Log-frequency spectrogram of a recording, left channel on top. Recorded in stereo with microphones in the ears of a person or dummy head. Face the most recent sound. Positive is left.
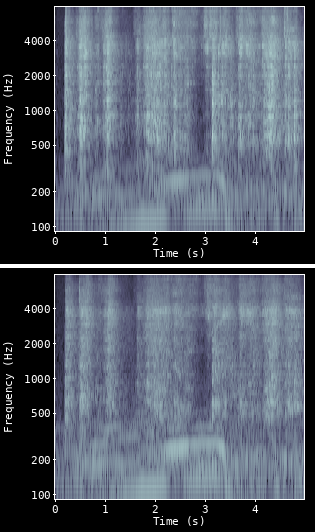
turn(degrees=60)  # may be behind; listen again after turning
